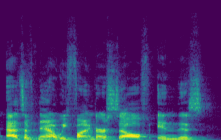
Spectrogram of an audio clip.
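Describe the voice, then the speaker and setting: A woman's voice: fairly low pitch, expressive, normal speed, fairly bright tone. A woman co-hosting a gaming podcast in casual chat, playful and teasing with dramatic asides. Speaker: podcast co-host.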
